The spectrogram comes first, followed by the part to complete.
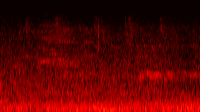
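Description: A few faint, short animal calls, each held at a steady pitch for about half a second, over a steady low rumble of background noise.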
